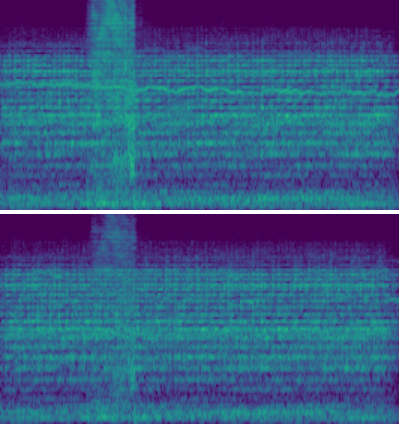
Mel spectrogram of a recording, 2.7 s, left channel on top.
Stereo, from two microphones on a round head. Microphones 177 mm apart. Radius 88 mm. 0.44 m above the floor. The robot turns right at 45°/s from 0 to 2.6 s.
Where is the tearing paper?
45° left (ahead or behind), 1.0 m; by 1.1 s 25° left (ahead or behind), 1.0 m.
